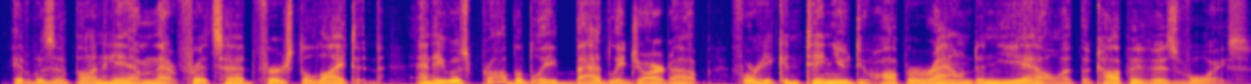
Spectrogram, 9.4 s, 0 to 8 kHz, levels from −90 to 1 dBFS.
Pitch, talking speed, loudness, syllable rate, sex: 130 Hz, 190 wpm, -18 LUFS, 4.8 syllables/s, male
